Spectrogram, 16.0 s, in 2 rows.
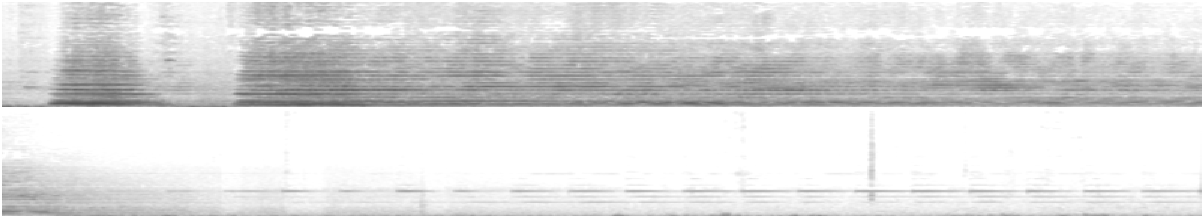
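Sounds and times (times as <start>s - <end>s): passing train rumble: 0.0s - 16.0s
locomotive air horn: 0.3s - 9.0s.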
